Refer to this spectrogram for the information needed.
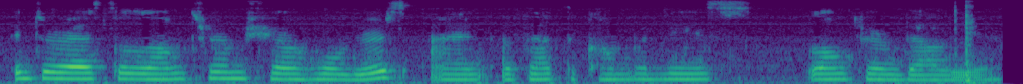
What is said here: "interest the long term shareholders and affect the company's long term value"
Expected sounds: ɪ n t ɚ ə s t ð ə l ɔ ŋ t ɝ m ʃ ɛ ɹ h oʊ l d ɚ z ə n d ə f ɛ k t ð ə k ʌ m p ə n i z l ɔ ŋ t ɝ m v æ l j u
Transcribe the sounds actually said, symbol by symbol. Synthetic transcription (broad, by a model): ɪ n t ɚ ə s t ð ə l ɔ ŋ t ɝ m ʃ ɛ ɹ h oʊ l d ɚ z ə n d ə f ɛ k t ð ə k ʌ m p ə n i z l ɔ ŋ t ɝ m v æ l j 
